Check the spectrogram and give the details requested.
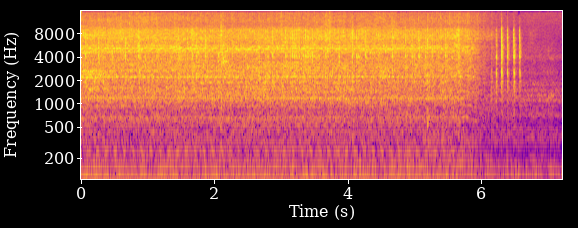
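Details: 2010 Renault Mégane 1.9 dCi diesel after a P0090 crank-no-start was fixed by repairing a bad fuel flow solenoid valve wire. Idles evenly at about 200 pulses a minute with a smooth low rumble and no knock, then shuts off cleanly; normal idle.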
